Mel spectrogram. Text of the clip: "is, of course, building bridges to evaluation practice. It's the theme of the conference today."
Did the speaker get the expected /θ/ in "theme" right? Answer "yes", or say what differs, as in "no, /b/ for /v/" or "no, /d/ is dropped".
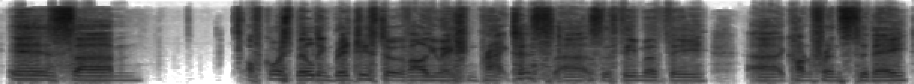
yes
